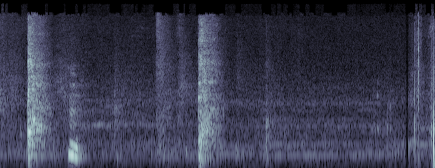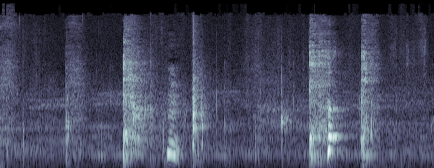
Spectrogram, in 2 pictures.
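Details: About eight harsh cough bursts in under nine seconds with brief gaps; persistent, hard-to-stop cough, tagged with pneumonia.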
